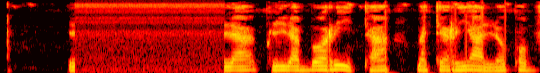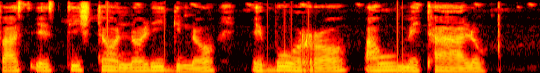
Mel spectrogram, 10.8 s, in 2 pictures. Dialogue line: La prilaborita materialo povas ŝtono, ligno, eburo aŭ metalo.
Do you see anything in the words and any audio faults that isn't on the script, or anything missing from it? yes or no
yes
